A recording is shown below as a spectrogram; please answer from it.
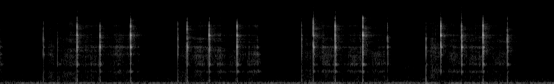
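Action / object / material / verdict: scrape / wooden slotted hot pad scraped and tapped with a wooden stick / wood / none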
